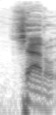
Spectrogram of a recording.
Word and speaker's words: chattel: humans and not animals chatel cattle chattel is that's how you say it chattel uh the way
